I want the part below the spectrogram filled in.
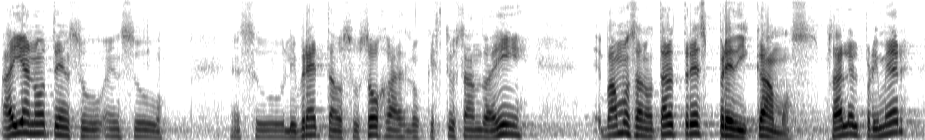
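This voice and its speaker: Preacher in a long-echoing hall. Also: male voice, a little slow, a little mellow. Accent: Mexican Spanish. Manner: reads scripture aloud, often asks "¿verdad?"; rises sharply in pitch and volume when reading verses. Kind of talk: sermon. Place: church hall.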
